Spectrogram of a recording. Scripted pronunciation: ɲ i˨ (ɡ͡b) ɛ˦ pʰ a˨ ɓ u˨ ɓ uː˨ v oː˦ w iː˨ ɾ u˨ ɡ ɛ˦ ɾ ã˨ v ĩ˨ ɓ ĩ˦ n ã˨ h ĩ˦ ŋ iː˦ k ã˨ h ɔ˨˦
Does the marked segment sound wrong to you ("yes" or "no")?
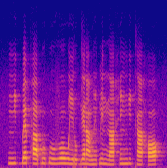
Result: no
